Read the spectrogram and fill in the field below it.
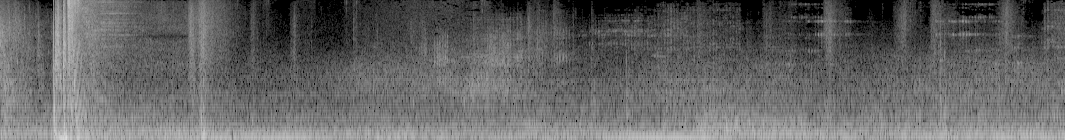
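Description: Heavy armored footsteps crunch over rocky ground.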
